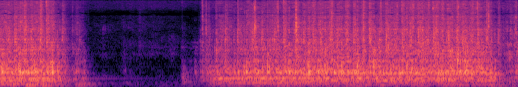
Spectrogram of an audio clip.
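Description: A sewing machine runs a rapid mechanical stitching chatter over elastic fabric while a scrunchie is made. The whirring starts, stops briefly and resumes steadily close by.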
